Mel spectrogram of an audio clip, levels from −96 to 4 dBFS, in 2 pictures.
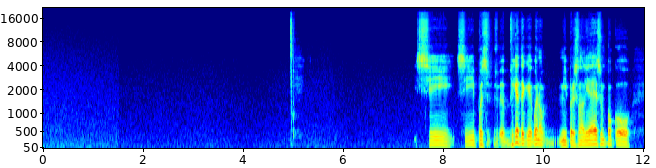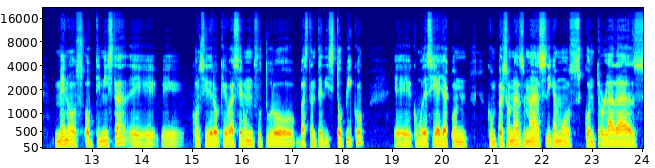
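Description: At 1.52 s the speech drops abruptly by about 6 dB and stays lower to the end, likely because one channel drops out before the mono sum. A simple gain cut would leave everything, whereas here whatever existed only in that channel vanishes.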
